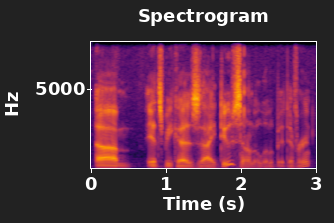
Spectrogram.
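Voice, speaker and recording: Low-voiced congested man hosting a podcast. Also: moderate pace, gravelly, dry recording. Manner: rambling, self-correcting. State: congested head cold. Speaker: podcast host. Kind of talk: casual talk.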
